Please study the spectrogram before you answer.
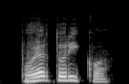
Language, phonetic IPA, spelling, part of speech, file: Russian, [pʊˈɛrtə ˈrʲikə], Пуэрто-Рико, proper noun, Ru-Пуэрто-Рико.ogg
- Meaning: Puerto Rico (a commonwealth, island and dependent territory of the United States in the Caribbean)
